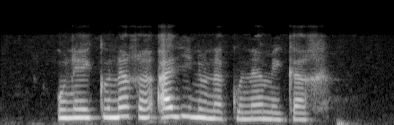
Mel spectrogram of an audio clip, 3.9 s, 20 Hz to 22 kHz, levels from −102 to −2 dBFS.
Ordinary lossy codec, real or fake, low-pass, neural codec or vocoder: Opus, 24 kbps; real; 7.2 kHz; none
